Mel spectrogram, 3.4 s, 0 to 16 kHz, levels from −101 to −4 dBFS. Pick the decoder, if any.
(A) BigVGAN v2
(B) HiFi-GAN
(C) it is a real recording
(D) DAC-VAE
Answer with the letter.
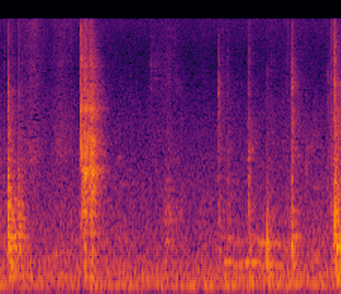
C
